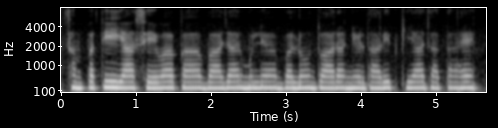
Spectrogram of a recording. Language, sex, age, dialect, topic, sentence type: Hindi, female, 36-40, Garhwali, agriculture, statement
